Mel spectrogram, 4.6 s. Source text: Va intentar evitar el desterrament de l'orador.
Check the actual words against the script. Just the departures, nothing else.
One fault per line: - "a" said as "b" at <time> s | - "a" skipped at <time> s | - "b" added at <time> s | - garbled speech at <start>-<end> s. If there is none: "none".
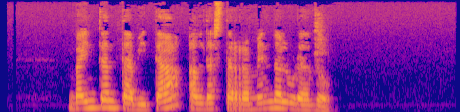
none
